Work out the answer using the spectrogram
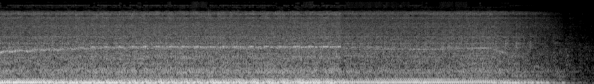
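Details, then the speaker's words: Eagle Talon DSM first start after 12-year full restoration: engine catches and runs at a deep, slightly uneven, wavering idle, then shuts off; idle not yet settled, later adjusted via the idle screw. "So as you've seen, it started. And since that little bit of a video where it started, which made me very happy, it definitely had some issues, we'll call it, but some of it I knew I'd have to do as far as tweaking a bit too."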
